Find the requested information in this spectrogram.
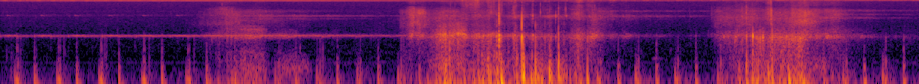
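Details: Self-recorded heart sounds with fan off after heart suddenly became very thumpy: steady, regular low heartbeat thumps under constant electrical hum, bursts of rubbing noise, valve and blood-rushing sounds audible.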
